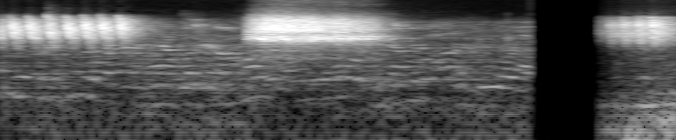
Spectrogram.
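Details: Short passage of ngebren song from a competition bar-winged prinia: a fast series of pulsed notes, then a sustained harsh buzz, a brief break and another buzz, over faint background noise.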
